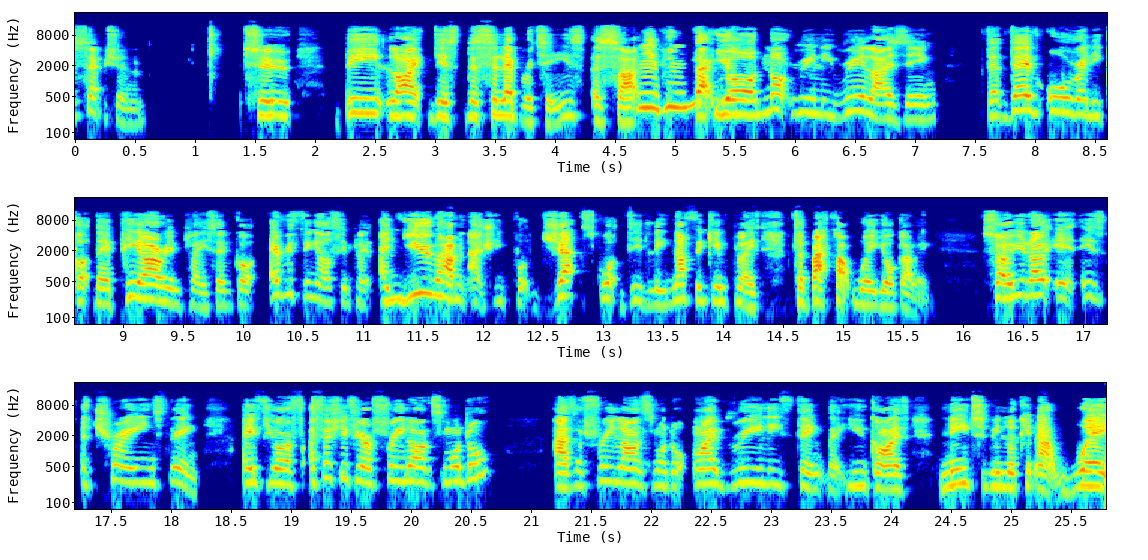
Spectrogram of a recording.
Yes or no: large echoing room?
no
